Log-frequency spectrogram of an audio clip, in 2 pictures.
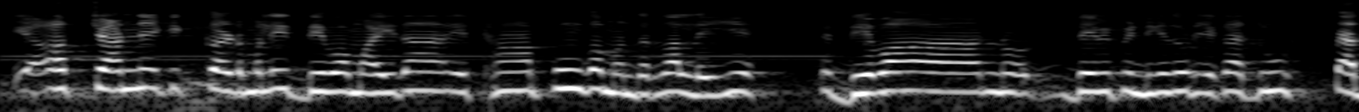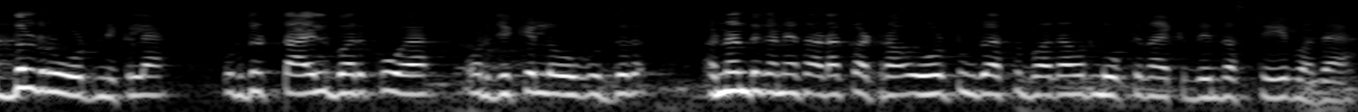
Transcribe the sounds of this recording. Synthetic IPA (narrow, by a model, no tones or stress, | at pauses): əst͡ʃaːnːẽːkɪkəʈməliːd̪eːʋaːmaːiːd̪ãːɪt̪ʰːãːpũːɡaːmənd̪əɾd̪aːleiːeː | t̪eːd̪eːʋaːod̪eːʋiːpɪ̃ɳɖɪẽːd̪oːɽekaːd̪ɾuːpɛːd̪əlɾoːɖnɪklɛː | ɔːɾʊd̪ːəɾʈaːɪlbəɾkɦoːɛːɔːɾd͡ʒeːkeːloːkʊd̪ːəɾənə̃nd̪kəneːsaːɖaːkəʈɾaːoːɾʈuːɾəsʈbəd̪aːɔːɾloːkẽːd̪ãːɪkd̪ɪnd̪aːsʈeːbəd̪ɛː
